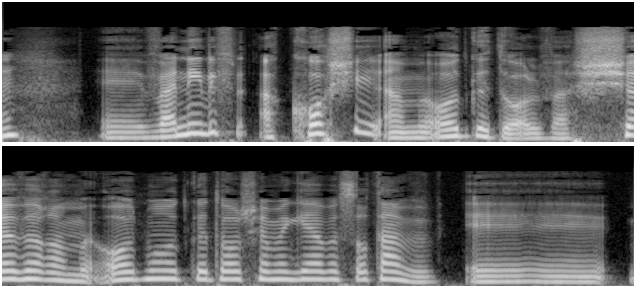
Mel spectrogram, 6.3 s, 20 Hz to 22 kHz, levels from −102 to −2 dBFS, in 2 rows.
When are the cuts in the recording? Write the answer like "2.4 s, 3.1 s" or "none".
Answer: 1.2 s, 5.3 s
